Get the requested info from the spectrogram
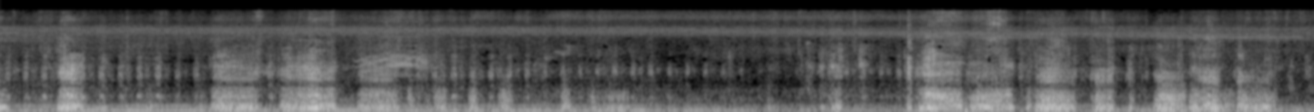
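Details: Purebred black Jindo dog: breathy bursts of panting and short low grunting calls come in clusters, loudest near the start and again around nine to eleven seconds, over a steady low hum.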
